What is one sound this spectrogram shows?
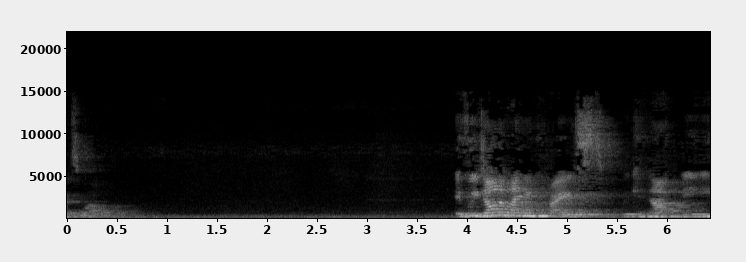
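A young woman speaks calmly into a microphone in an echoing hall.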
